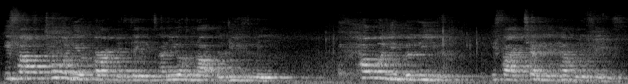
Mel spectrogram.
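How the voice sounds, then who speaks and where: A man playing a solemn teacher with calm authority in a live church drama, reciting scripture in emphatic, measured phrases. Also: high voice. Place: church hall, recorded live. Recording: very echoey hall, distant mic, faint noise.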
